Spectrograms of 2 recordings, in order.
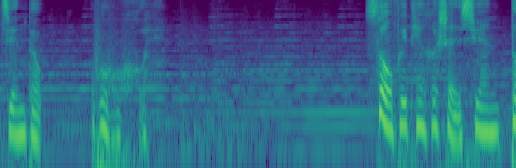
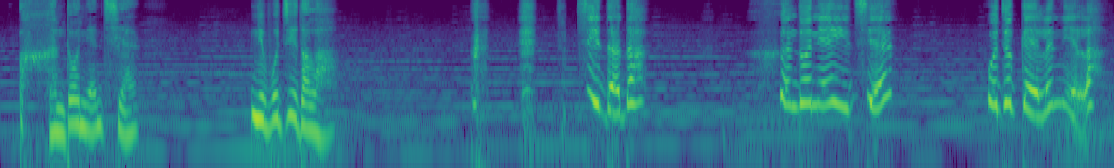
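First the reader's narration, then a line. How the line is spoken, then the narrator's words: Hazy smiling voice. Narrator (Chinese): 钱丹依旧是朦胧的笑着说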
